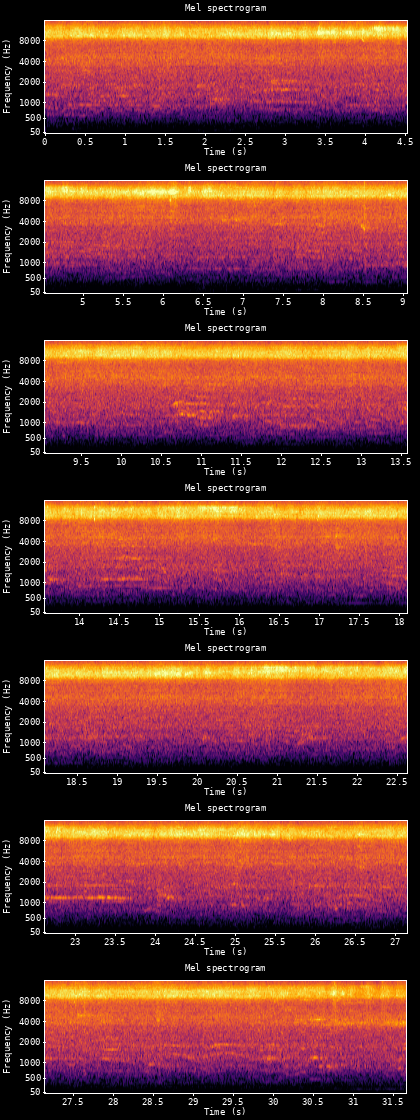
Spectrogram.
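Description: Steady hiss of electric bumper cars running in an indoor ride hall, their poles sliding along the metal ceiling, with faint distant voices.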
